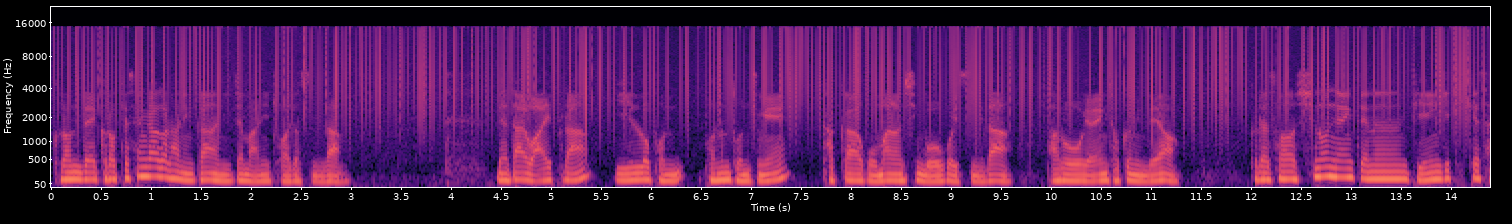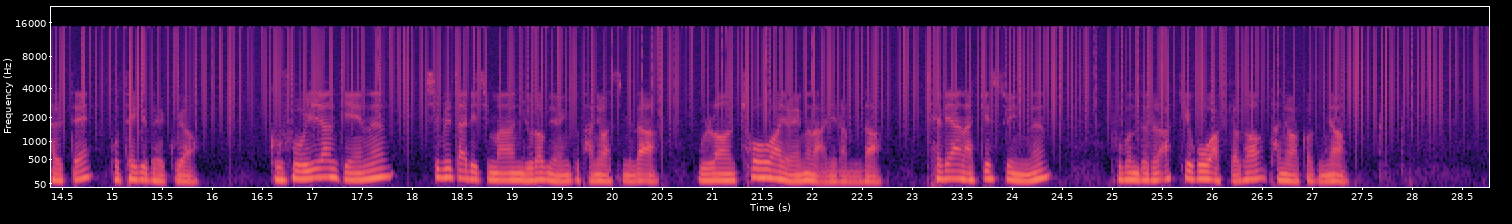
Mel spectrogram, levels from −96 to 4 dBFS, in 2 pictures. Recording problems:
high frequencies cut off; noticeable; nothing above 6 kHz
crackle, like an old record; loud; 4 dB below the speech
hiss; faint; throughout; 20 dB below the speech

